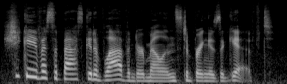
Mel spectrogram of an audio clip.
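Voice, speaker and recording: A woman's voice: fairly low pitch, very animated, fast, fairly bright tone. A woman playing a capable young gang deputy in a game, dry and matter-of-fact. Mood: dry, wry. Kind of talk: animated game dialogue.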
